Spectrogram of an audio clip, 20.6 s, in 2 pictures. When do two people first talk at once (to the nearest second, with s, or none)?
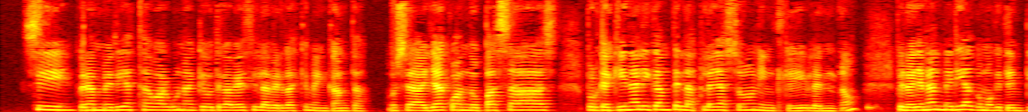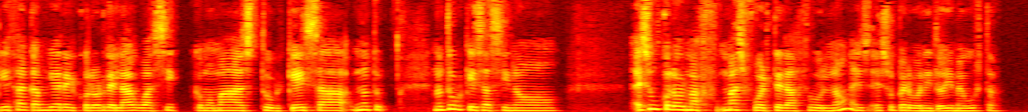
none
